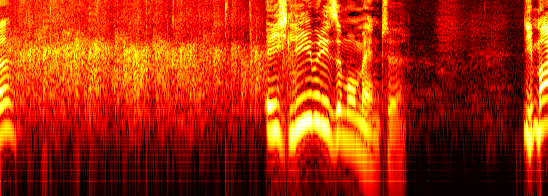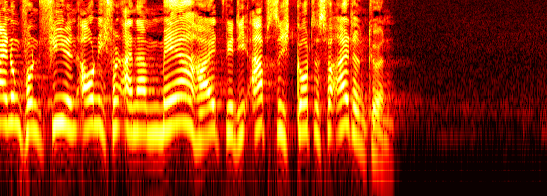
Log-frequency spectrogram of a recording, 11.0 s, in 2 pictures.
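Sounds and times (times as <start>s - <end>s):
crowd clapping: 0.0s - 3.2s
speech: 2.6s - 4.1s, 5.2s - 9.5s.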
